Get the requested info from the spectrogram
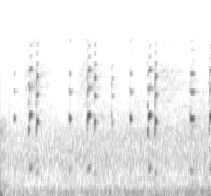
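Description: Nokta Legend metal detector giving about a dozen short, high beeps in quick, uneven succession as its coil sweeps a pull tab with a coin beneath it, the pull tab's number notched out. It is a broken, choppy response, not a very good tone.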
